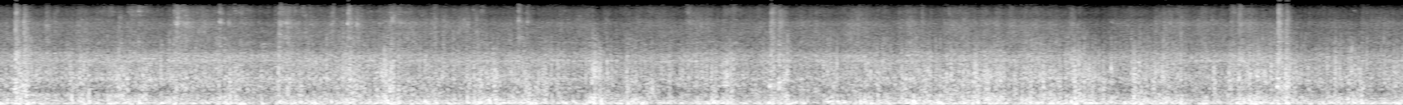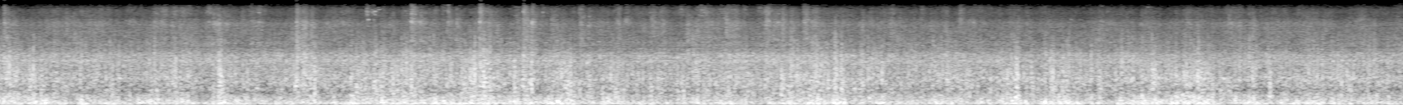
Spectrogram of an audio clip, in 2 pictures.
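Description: Running noise of a fast-moving train heard from outside an open carriage window: a steady rush of wind on the microphone over the rumble of the wheels, with irregular clicks of the wheels on the rails.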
